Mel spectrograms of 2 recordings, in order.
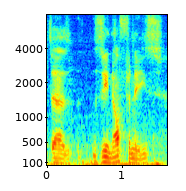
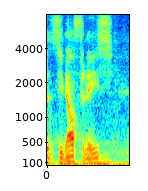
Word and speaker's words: Xenophanes: I think it's pronounced Xenophanes, but I'm not actually sure. Yeah, Xenophanes.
